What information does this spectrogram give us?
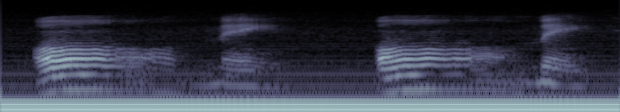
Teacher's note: a penúltima sílaba vai ser aquela sílaba tônica aquela que eu pronuncio com mais intensidade mais força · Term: paroxítona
